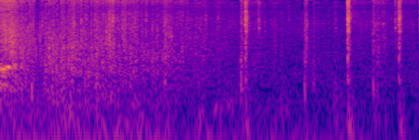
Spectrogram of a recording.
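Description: A grenade blows up in a shooting video game, a heavy low boom followed by scattered smaller bursts and pops over about two seconds, loud and close.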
